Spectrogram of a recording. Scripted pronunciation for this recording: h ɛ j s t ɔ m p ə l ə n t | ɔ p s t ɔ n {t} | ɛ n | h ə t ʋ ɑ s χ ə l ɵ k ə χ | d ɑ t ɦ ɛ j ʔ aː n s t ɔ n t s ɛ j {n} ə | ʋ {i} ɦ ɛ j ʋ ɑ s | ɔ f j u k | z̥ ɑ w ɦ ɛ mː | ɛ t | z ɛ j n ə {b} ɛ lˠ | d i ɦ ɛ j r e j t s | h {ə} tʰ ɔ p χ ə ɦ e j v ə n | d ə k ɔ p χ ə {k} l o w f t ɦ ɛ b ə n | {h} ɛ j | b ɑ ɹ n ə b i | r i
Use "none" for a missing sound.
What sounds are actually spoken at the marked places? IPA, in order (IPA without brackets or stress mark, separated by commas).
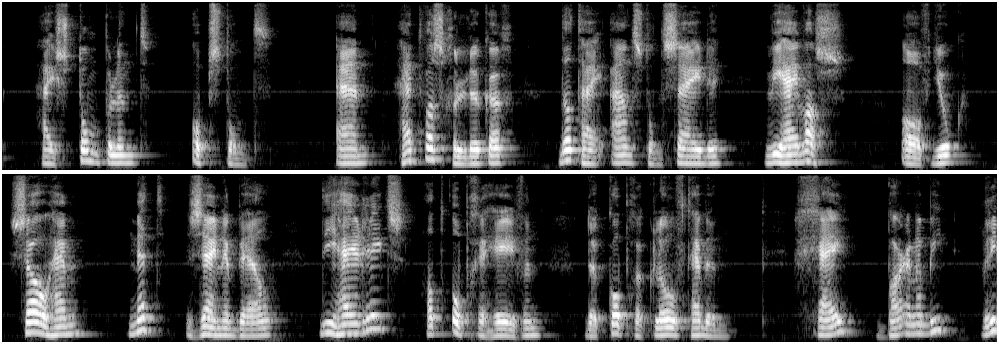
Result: t, d, i, b, ɑ, k, χ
